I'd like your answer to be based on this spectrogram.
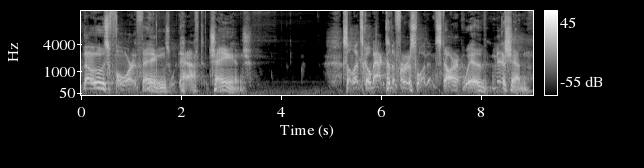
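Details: Male CEO with spasmodic dysphonia, a rare voice disorder acquired in 2010; throat muscles spasm and contract when he talks, sometimes making speaking difficult; speaking at a 2018 keynote, about eight years after onset.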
